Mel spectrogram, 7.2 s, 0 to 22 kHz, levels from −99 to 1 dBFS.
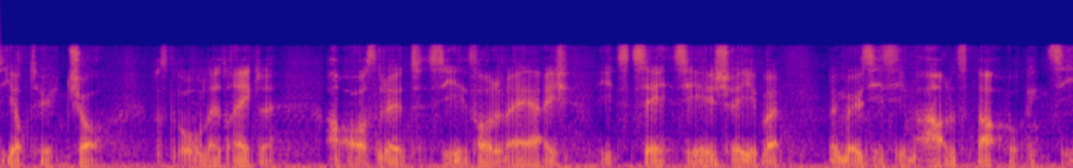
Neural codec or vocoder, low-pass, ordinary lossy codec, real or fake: autoencoder, 22.05 kHz, a latent of 192 numbers a frame, VITS, trained on many speakers; 7.2 kHz; none; fake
